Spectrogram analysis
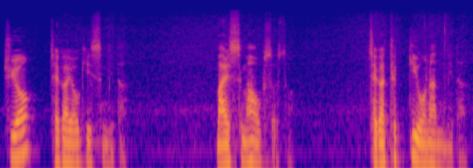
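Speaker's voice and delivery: a hushed, reverent plea; humble quiet prayer. Acted. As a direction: pray it softly and humbly, slowly.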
